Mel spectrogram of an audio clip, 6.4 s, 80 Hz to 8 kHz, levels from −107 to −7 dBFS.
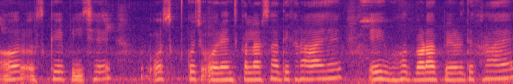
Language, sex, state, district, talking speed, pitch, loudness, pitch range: Hindi, female, Bihar, Madhepura, 175 wpm, 205 Hz, -30 LUFS, 195-210 Hz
